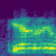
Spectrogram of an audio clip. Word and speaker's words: Gary: Gary Roberts. – Oh, yeah. I'm sorry, Carrie is your first name? – Yeah. Carrie. – Spell it for me. – G-A-R-Y.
